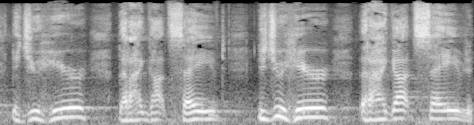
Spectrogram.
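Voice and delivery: frail, feeble, weak, low, soft voice. Recalling his dad speaking to visitors in his room, imitating dad's weak voice. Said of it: "in his weak voice".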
